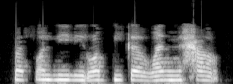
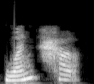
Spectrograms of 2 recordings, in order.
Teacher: we are not stretching the Noon, or we are not making it a nasal sound. We are making it clear.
